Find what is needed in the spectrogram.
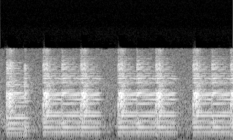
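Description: Electric guitar strumming chords in short repeated phrases, with a brief stop between each.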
